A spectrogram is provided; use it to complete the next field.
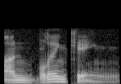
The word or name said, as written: unblinking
